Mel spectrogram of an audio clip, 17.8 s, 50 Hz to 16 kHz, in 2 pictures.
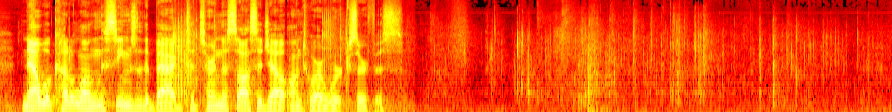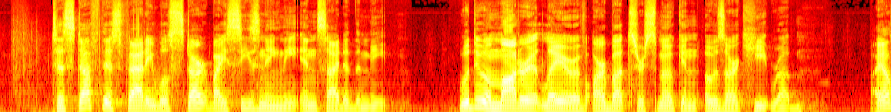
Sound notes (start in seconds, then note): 5.4 plastic peeling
